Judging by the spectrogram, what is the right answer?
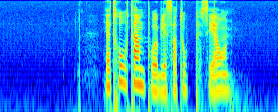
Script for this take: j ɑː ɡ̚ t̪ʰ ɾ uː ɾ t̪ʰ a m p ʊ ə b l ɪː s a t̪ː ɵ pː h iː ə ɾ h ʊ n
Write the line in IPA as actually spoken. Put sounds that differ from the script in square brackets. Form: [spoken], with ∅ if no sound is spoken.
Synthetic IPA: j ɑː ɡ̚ t̪ʰ ɾ uː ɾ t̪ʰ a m p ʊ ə b l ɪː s a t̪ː ɵ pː [s] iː ə ɾ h ʊ n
